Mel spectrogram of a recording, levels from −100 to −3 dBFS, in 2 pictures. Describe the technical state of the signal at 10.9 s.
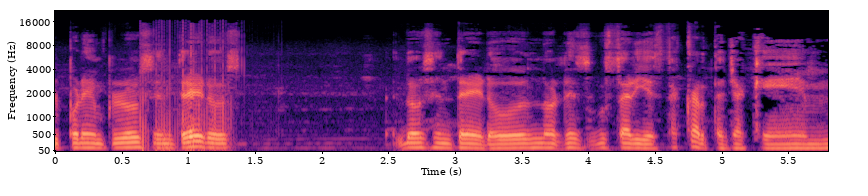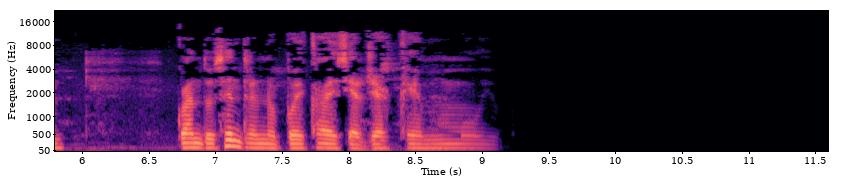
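At 10.9 s the signal is in the adaptive stream at a lower bitrate, running from 4.96 s to the end: a slowed connection switched playback to a leaner encode. The treble is dulled and swirly, consistent with a fall from about 128 to 48 kbit/s MP3. A spectrogram shows a hard ceiling at 14.8 kHz.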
